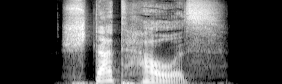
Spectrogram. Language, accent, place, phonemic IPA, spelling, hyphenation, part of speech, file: German, Germany, Berlin, /ˈʃtatˌhaʊ̯s/, Stadthaus, Stadt‧haus, noun, De-Stadthaus.ogg
- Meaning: townhouse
